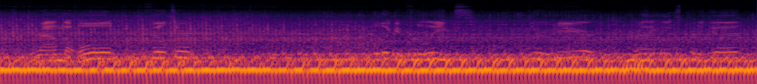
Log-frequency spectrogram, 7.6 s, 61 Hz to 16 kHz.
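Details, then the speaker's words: Yamaha VF150 four-stroke outboard idling after oil change, water on; steady low burble with even beat and water splashing; no leaks, running smoothly and healthy. "Everything looks good over here. Everything looks good up there. So we're just going to let it run for a few minutes."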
